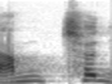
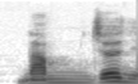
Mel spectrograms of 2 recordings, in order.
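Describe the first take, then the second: First: The name is said with a harsh consonant. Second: The name is said with a soft consonant. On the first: The speaker calls it wrong. "센 이름을 좀 피해 가요" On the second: The speaker calls it right. "좀 부드럽죠"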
